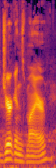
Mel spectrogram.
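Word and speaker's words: Jurgensmeier: So it's Jürgensmeier. It's very German, very German. We still have Jürgensmeiers in Germany that pronounce it Jürgensmeier. Okay. And so it's, you know, I spell it J-U-R, but originally it's J-U-E-R with little umlauts over the U.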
